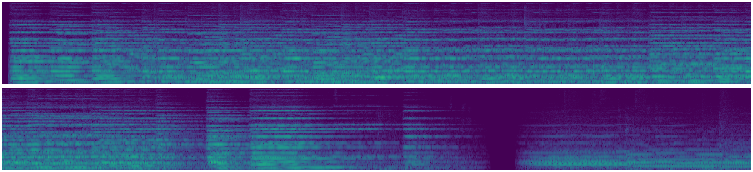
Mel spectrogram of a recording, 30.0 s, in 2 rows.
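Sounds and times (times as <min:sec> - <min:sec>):
pipe organ from 1763 with two manuals and 12 stops: 0:00.2 - 0:24.4, 0:25.4 - 0:29.9.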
